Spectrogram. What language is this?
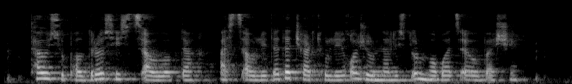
Georgian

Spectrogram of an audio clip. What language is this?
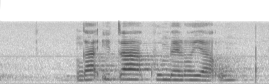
Venda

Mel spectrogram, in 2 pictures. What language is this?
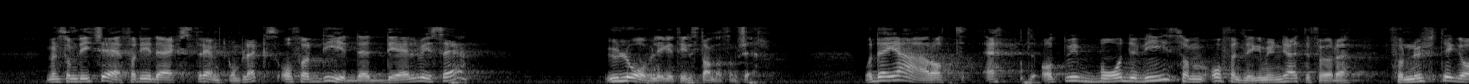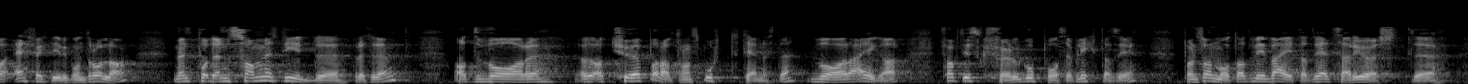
Norwegian Nynorsk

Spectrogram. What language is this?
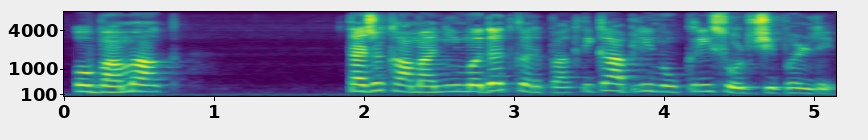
Konkani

